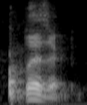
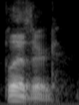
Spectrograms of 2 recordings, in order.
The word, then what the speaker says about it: Blizzard: Blizzard or bl- Blizzard? Blizzard. Blizzard. Yeah. Okay. Cool.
